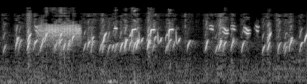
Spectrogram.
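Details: Group of European goldfinches giving batbata twitter calls, played to encourage males to sing; quick, choppy high chirps in bursts, a brief buzzy hiss early on, and sharp tinkling notes, with a short lull near two seconds.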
